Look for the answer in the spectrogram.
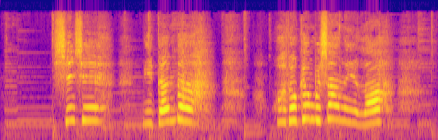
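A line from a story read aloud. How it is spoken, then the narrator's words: Distant girl calling. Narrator (Chinese): 有人远远的听到一个女孩喊着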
